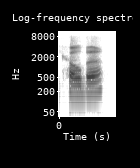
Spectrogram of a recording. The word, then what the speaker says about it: Ekeoba: on instagram at Koba ek EOB a definitely it's not spelled the way no it doesn't always have to tell people that you know ii e is silent when they see it yeah I'm just gonna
